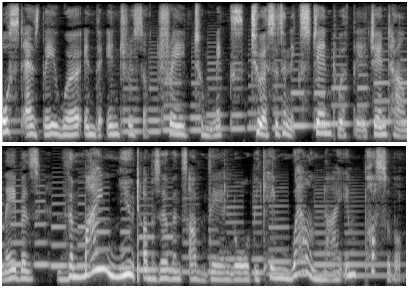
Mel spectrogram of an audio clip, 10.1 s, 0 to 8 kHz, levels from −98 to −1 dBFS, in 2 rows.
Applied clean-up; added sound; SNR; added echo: none; Wind instrument, woodwind instrument; 12 dB; none.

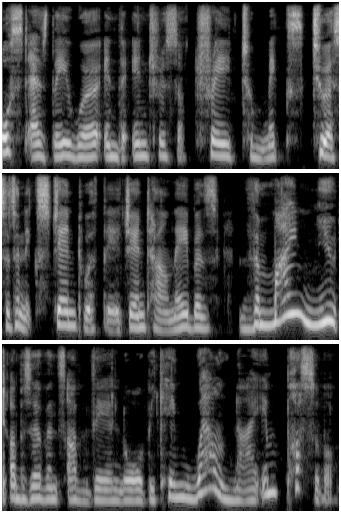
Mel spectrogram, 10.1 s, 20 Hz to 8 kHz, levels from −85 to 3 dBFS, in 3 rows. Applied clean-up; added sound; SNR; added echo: neural mask model Resemble Enhance denoiser.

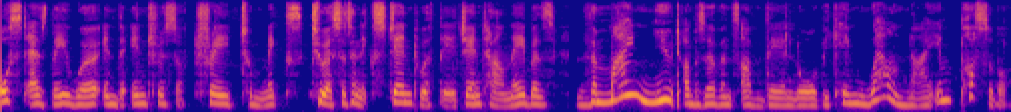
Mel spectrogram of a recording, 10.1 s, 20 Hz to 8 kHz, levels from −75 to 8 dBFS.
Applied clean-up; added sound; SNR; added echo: none; none; none; none.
